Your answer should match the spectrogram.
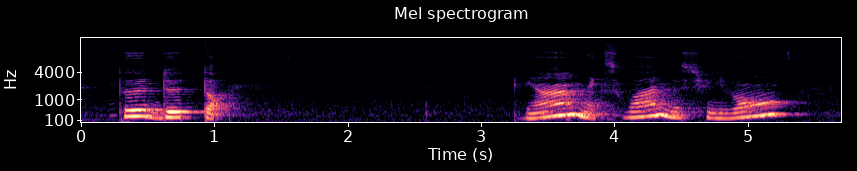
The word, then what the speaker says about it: peu de temps: And yes, you're hearing it right. The P and S are silent. Peu de temps.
